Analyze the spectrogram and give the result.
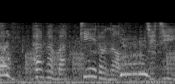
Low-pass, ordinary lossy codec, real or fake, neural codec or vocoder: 7.2 kHz; none; fake; vocoder, 44.1 kHz, 128 mel bands every 512 samples, BigVGAN v2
